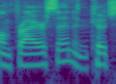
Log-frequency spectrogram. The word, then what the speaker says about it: Frierson: South before the game they said it was Frierson then the coach corrected me a three Alexander missed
